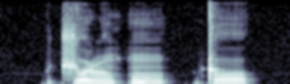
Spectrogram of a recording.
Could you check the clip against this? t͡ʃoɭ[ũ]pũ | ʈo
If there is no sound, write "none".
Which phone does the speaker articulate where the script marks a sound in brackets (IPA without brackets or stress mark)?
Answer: ũ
